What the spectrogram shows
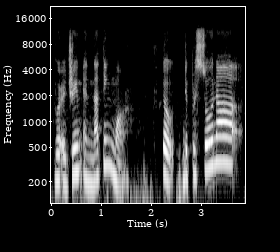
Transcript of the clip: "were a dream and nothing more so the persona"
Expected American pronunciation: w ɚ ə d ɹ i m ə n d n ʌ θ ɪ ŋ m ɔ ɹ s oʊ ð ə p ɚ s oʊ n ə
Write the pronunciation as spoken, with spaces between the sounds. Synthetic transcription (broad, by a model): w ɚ ə d ɹ i m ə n n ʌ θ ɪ ŋ m ɔ ɹ s oʊ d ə p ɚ s oʊ n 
